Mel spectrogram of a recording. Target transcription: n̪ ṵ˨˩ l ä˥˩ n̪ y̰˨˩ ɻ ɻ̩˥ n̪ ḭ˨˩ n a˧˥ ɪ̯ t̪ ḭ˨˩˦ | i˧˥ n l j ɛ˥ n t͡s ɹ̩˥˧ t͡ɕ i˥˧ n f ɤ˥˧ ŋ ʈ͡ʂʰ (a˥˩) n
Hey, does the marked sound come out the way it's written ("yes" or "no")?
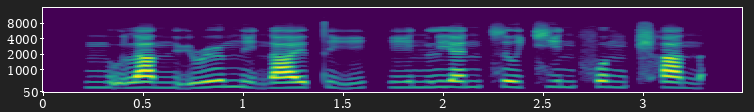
yes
